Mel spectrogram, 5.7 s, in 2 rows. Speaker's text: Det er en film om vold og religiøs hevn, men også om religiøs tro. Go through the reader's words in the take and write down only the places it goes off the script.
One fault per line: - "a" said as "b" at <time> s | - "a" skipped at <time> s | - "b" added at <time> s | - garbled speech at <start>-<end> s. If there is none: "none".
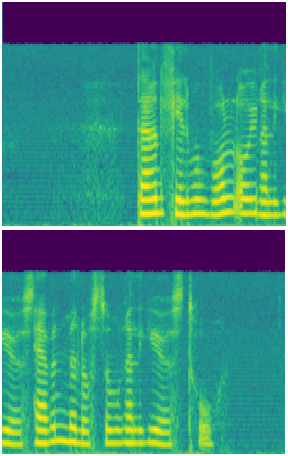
none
